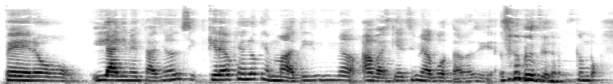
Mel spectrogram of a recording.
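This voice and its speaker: Chatty Colombian woman with a mellow voice. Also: medium pitch, fairly quick. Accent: Colombian Paisa. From Colombia, Pereira. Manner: animated, acts out her child's voice in quotes. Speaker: guest, mother and entrepreneur. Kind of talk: casual conversational chat.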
